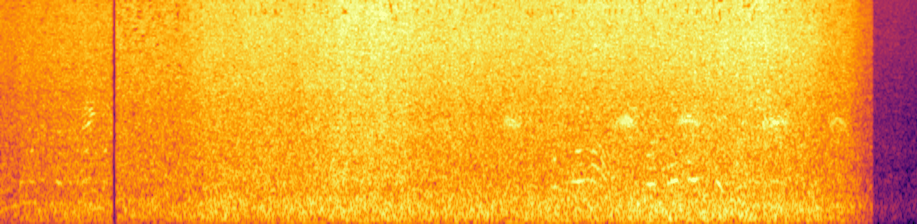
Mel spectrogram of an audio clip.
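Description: Sea waves surge onto the shore along an eroding coast, making a loud, steady roaring wash that fills the whole span, with wind noise on the microphone and a sudden cut near the start.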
